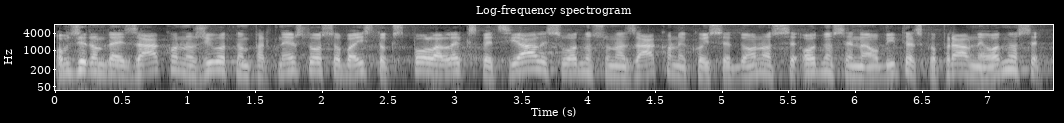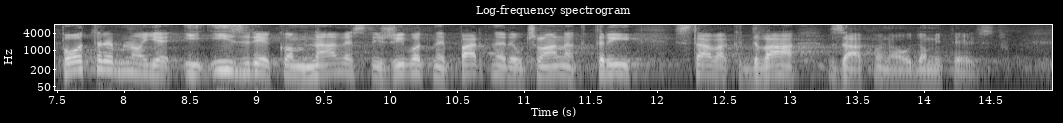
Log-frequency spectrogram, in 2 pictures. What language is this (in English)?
Croatian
